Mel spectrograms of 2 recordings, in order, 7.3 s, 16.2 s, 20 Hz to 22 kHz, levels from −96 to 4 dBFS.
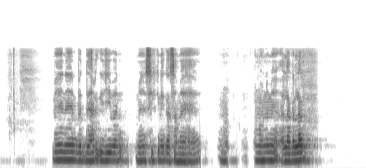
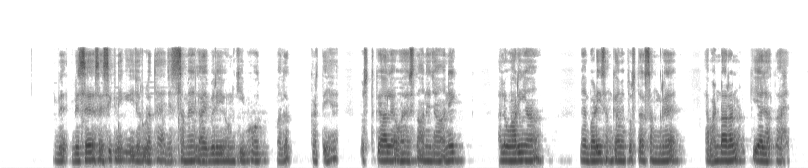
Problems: constant background noise, background conversations at intervals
